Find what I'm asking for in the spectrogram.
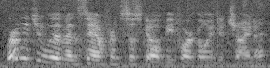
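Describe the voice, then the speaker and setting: A stern period immigration official played by a man, high in pitch with big swings in tone. He is formal, suspicious and accusatory, as in a staged reading of a hearing. The sound is distant, with clear noise over it. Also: wildly swooping pitch, brisk. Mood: suspicious, curt. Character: stern, suspicious male immigration interrogator of the 1910s. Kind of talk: dramatic reading of interrogation transcript. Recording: distant microphone in noisy live room.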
